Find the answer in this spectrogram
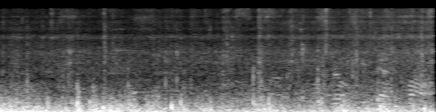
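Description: Outdoor crowd ambience: wind rumbling on the microphone, footsteps on the wooden pier deck, and the indistinct chatter of passers-by.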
